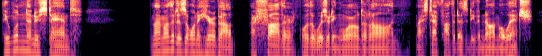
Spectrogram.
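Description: A man's voice: sits low, moderate pace, dark tone, dry recording, studio quality, close to an everyday voice. A man voicing a stubborn, defensive teenage witch in an audiobook, speaking in a guarded, terse way.

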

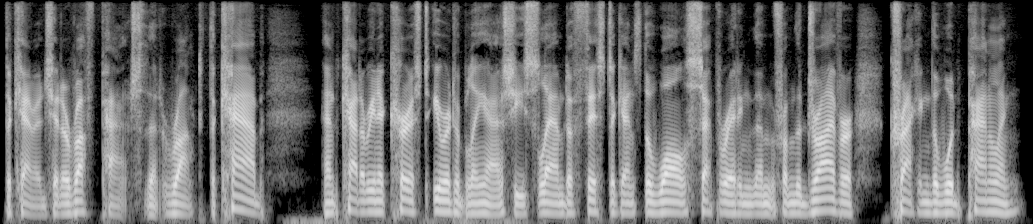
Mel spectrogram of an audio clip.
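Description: A man with a fairly low voice narrates a dramatic story. He reads in a scripted audiobook style. The sound is dry and close, with no audible room. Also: steady tone, normal speed, fairly bright tone, no echo.

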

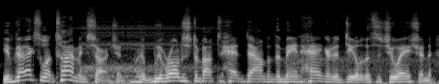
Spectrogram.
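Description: A young engineer, voiced by a male reader in an audiobook. He talks casually, with sardonic stubbornness and warmth, pitched above the narration. Slight noise lies behind him. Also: lively intonation, racing, lightly acted. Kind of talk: audiobook character voice.

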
